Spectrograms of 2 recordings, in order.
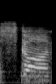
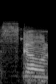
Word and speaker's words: scone: Both scone rhyming with gone and scone rhyming with bone are accepted pronunciations, though regional variations exist.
